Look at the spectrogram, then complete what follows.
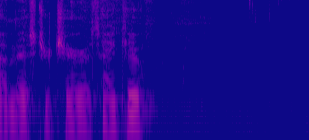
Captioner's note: speaking French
